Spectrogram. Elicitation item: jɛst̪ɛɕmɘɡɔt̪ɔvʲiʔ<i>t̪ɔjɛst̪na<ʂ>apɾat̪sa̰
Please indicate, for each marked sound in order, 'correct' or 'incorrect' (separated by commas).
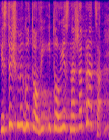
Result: correct, correct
